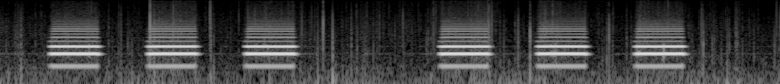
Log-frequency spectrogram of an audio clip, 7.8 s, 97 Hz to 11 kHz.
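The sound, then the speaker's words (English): Electronic middle C tone with its overtones emphasized in two mid regions, giving a buzzy, vowel-like color. Six steady, equally loud tones of about half a second each sound alone, three in a row, a short pause, then three more. “But if we emphasize the overtones in the region of 500 and 800 cycles per second, it sounds like this.”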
